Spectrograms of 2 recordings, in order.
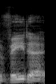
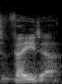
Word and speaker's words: VEDA: i think i've been pronouncing veda incorrectly every person i've heard talk about vlogging every day in april says vader although maybe that's an american thing who knows so yesterday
